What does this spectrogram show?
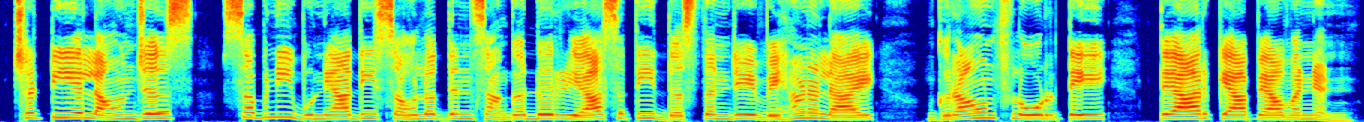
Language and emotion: Sindhi, neutral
